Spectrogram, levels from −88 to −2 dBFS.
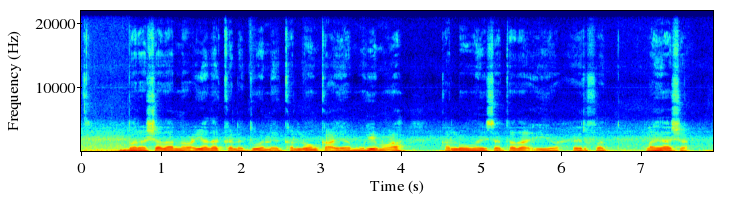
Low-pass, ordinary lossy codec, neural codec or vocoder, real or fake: none; none; none; real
